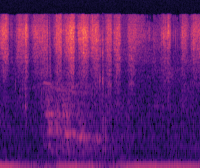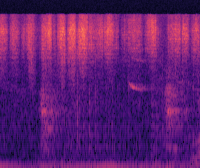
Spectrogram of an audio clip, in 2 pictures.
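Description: Scrubbing and scraping at a corroded car battery terminal clamp, a run of short scratchy strokes, over a steady low rumble. A few short whines sound about a second in, near the middle and near the end.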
